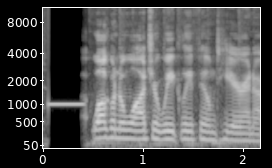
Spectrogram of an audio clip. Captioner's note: beeps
